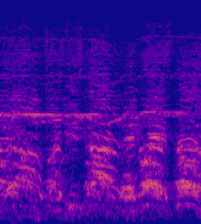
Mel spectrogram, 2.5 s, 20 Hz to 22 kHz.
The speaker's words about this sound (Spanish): Pues los manifestantes aguantaron casi 10 minutos gritando contra Javier Ortega Smith de Vox. Y por allí, efectivamente, como hemos dicho, cayeron globos llenos de agua y huevos.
